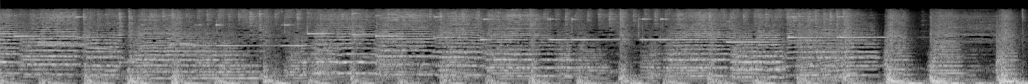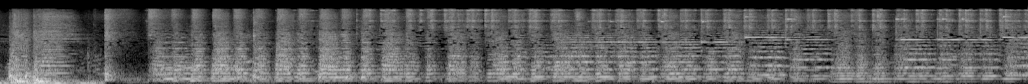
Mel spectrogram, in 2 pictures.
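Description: A Guggenmusik carnival band plays loudly: trumpets, trombones and sousaphone over a steady big bass drum beat. About nine seconds in, a loud rumbling noise sweeps over the music for a couple of seconds. After that the band carries on, thinner, without the deep drum and bass notes.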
